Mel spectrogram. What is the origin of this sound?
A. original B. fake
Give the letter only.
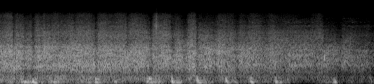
B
